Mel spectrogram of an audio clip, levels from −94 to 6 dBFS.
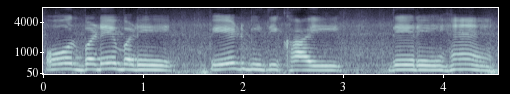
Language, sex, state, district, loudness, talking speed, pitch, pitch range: Hindi, female, Haryana, Charkhi Dadri, -13 LUFS, 120 wpm, 220 Hz, 200-230 Hz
